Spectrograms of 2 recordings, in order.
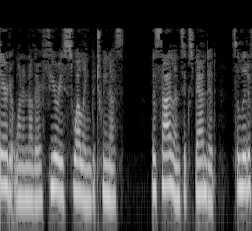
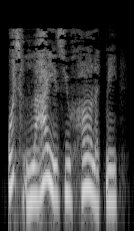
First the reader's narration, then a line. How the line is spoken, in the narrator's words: he murmured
